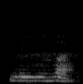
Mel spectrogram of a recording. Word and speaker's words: Louvre: painting that is currently in the loo the Louvre and you know Van Gogh that we're pronouncing his name isn't Van Gogh it's he's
